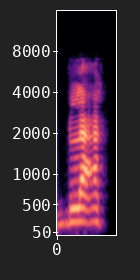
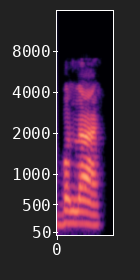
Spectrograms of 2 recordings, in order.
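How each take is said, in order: First: The b and l glide together smoothly. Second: The b and l are split apart. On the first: The speaker calls it right. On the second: The speaker calls it wrong.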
